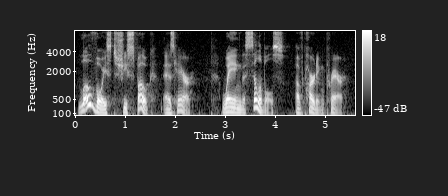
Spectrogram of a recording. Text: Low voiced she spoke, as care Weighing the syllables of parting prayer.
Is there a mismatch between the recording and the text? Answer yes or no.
no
